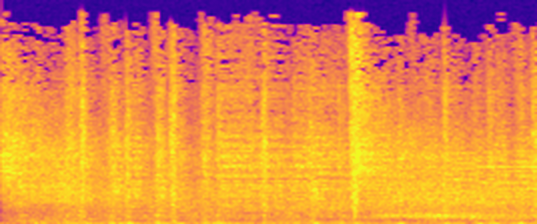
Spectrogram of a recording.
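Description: College marching band playing brass and drums over a cheering stadium crowd.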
